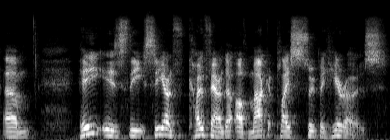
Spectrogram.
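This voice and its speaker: An Australian man hosting a conversational interview show, speaking in a halting, rambling way. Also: medium pitch, bright, forceful tone. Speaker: podcast host.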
